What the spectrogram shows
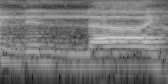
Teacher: تو یہاں پر للہ میں اللہ کے نام کو باریک رکھیں گے۔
